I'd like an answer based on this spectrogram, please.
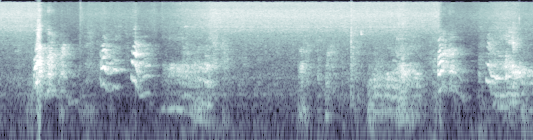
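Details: Young Boxer dog barking while pestering his older sister, both pets indoors; loud, rough barks and yips come in uneven bursts of one to three, with short growly whines between and quiet pauses around the middle.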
